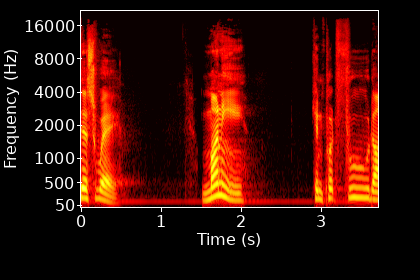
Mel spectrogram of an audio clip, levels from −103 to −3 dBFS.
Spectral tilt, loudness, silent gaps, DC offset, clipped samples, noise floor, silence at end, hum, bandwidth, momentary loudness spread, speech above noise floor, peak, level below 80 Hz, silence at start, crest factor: -3.5 dB/octave; -30 LUFS; none; under 0.1%; under 0.1%; -77 dBFS; 0 s; none; 18 kHz; 15 LU; 48 dB; -8 dBFS; -88 dBFS; 0 s; 24 dB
